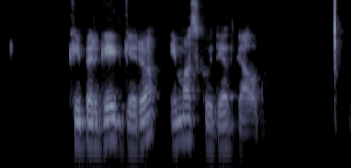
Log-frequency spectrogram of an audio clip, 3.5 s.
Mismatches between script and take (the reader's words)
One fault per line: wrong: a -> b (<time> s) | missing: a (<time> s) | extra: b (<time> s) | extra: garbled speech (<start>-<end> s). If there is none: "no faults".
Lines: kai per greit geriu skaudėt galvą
extra: ima (1.8 s)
